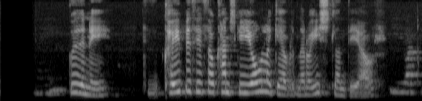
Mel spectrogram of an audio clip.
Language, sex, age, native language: Icelandic, female, 13, Icelandic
